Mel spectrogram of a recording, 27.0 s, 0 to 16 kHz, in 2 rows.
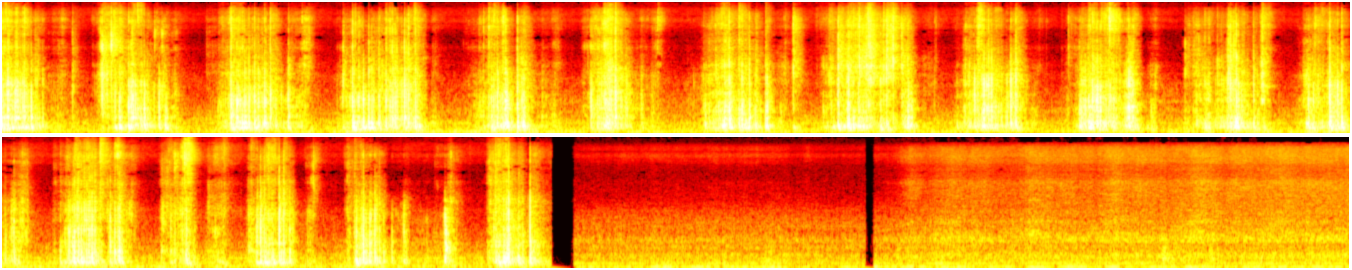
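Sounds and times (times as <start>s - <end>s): slime squishing by hand: 0.0s - 19.0s.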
